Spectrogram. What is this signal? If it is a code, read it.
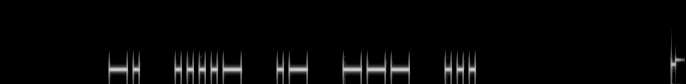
Morse code, heard as a keyed tone, about 20 wpm, spaced as for 15 wpm, 700 Hz. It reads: N4AOS
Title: 055 Lesson 10g - Letter r - Call Signs 20wpm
